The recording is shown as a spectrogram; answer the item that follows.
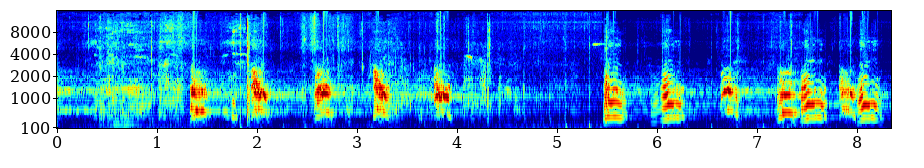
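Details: Dog out squirrel hunting in Pennsylvania in 2021, barking in a steady run of sharp, harmonic barks about every half second to second, growing quicker and more clustered toward the end, with faint voices beneath.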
